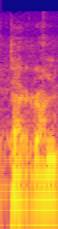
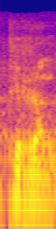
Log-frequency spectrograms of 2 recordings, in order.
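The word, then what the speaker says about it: بَرًّا: Kemudian ternyata secara riwayat ma'akulli amirin barron kana au fajirun. Bacanya bukan birron tapi barron.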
